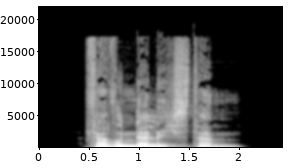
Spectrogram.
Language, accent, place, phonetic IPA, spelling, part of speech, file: German, Germany, Berlin, [fɛɐ̯ˈvʊndɐlɪçstəm], verwunderlichstem, adjective, De-verwunderlichstem.ogg
- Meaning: strong dative masculine/neuter singular superlative degree of verwunderlich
